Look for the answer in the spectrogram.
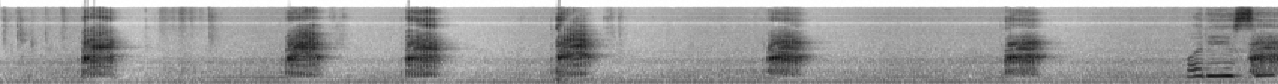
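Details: A captive toco toucan in a quiet room gives its croaking alert call, seven harsh, rasping croaks about half a second long and one to one and a half seconds apart, after sensing something it dislikes, to warn the flock.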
